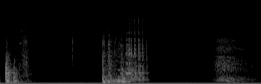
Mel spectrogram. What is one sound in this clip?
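A wooden chest lid opens with a creak.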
